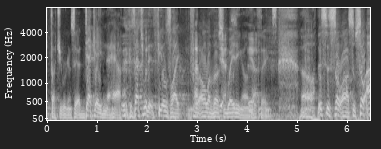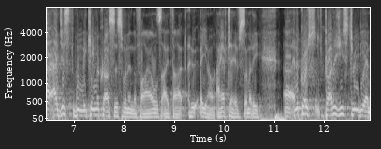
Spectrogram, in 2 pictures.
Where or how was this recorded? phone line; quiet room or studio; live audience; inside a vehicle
live audience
